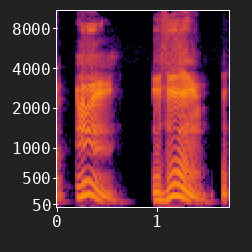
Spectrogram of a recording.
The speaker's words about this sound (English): Sorry, I gotta clear my throat. Try that again.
